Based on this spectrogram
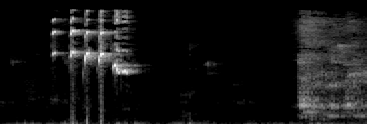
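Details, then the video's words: Captive Orange-headed thrush, its song used as a lure to prompt other birds to answer, gives a quick run of about six sharp, ringing notes ending in a falling slur, followed by a soft rustling hiss. "jangan heran kalau ANIS MERAH mu seketika NYAUT ¦ PANCINGAN NGEPLONG ¦KICAUAN"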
